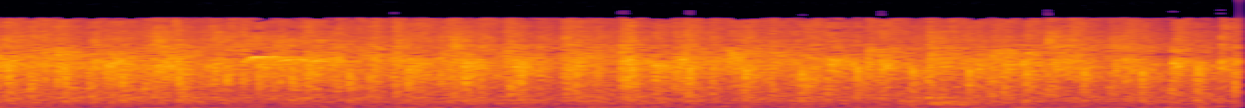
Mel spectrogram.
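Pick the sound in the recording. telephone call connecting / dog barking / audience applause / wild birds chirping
audience applause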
